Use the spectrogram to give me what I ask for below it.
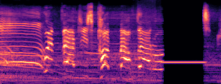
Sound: beep

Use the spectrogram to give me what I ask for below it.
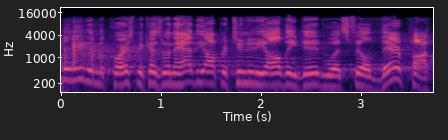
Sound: some Applause

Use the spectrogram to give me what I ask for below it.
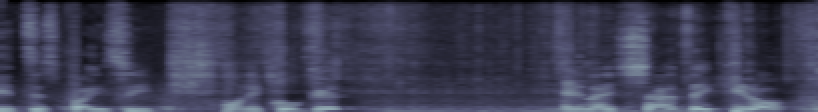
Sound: oil sizzling

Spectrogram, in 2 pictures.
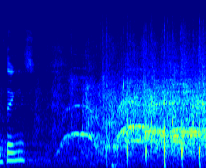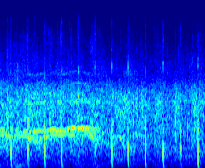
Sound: applause

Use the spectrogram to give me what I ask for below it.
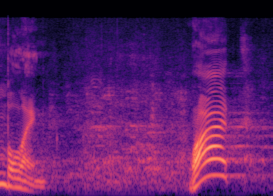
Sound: laughter

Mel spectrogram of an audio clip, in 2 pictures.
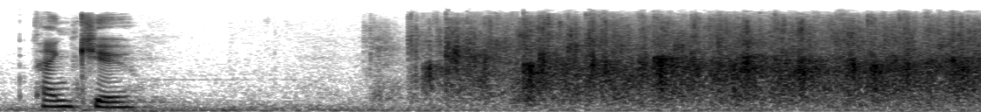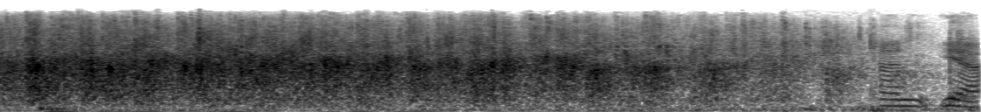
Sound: applause

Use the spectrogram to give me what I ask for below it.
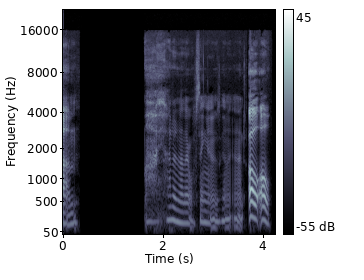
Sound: whispers

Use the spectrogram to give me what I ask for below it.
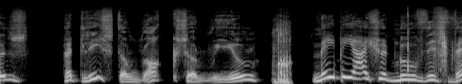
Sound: snorting

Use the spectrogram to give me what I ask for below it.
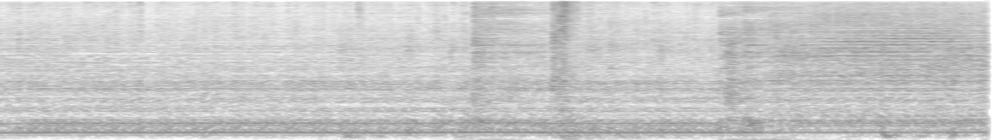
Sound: car engine roars

